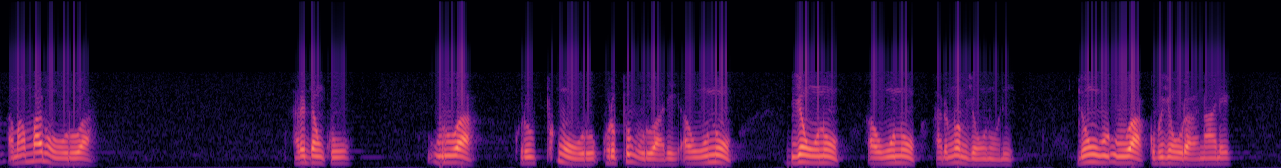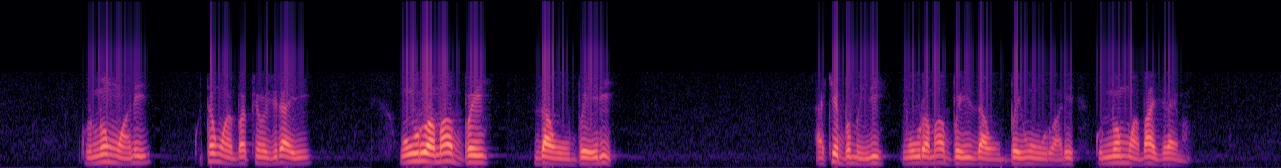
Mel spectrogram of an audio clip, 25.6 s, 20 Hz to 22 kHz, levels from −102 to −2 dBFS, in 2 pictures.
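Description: A filter restarted on every block runs through the whole clip. It loses its state at each block boundary and starts again from silence. Each block therefore opens with a small transient. These ticks come 50 times a second and merge into a steady 50 Hz buzz. The buzz rises and falls with the loudness of the speech. It sits on top of the narrow telephone band, which G.711 coding limits to about 250 Hz to 3.4 kHz.

Packet loss with pitch repetition occurs three times. At 4.40 s, 20 ms of audio is lost. That fits a single 20 ms packet. The receiver fills the gap by repeating the last pitch period, so the sound holds briefly with a buzzy edge. At 7.88 s and again at 22.82 s, 40 ms goes missing. Each gap is about two packets long. The repeated cycle fades further, and the speech returns through a short cross-fade.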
